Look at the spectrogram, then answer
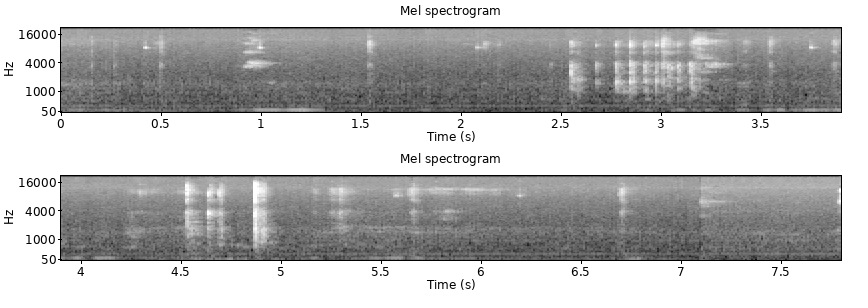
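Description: Someone typing an Excel formula on a computer keyboard, with scattered key taps and short bursts of clicks, ending with a sharper press like the enter key, close and fairly quiet.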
